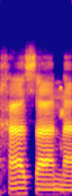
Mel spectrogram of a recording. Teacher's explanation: Hasanan dibaca hasana, panjang 2 harokat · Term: mat iwad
